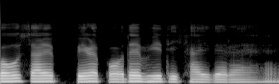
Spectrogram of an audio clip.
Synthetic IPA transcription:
ɐɦʊt̪saːɾepeːɽpɔːd̪ebʱid̪ɪkʰaːid̪eːɾɐɦeɦɛ̰̃ː

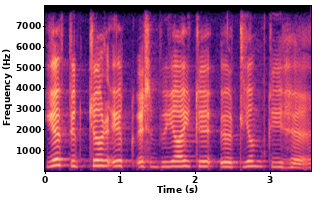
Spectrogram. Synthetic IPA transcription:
jepɪkt͡ʃəɾeːkeːsbiːaːikeeːʈijəmkiɦɛː

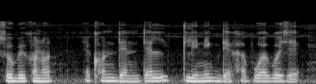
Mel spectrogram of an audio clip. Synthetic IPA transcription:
sobikʰɔnɔt | ɛkʰɔndɛntɛlklinik̚dɛkʰapʊwaɡojsɛ

